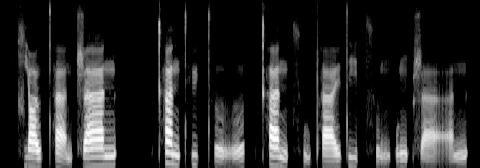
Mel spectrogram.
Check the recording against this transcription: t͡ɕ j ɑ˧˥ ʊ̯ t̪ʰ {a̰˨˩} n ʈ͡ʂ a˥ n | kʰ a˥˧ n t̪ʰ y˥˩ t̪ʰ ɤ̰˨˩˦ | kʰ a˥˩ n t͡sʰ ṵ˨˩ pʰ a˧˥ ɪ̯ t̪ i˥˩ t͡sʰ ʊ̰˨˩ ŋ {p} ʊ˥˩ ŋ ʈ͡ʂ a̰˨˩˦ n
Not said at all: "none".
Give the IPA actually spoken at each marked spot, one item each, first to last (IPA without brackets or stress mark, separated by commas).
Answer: a̰˨˩, p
